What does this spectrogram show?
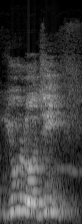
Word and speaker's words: eulogy: Next, ई के साथ यू हो तो यू, यू की साउंड आएगी। जैसे इस वर्ड से देखते हैं, EUGENIC, यूजीनिक। EULOGY, यूलॉजी। EUNUCH, यूनक। EUPHONY, यूफोनी। EUROPE, Europe.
